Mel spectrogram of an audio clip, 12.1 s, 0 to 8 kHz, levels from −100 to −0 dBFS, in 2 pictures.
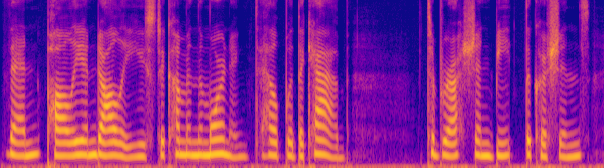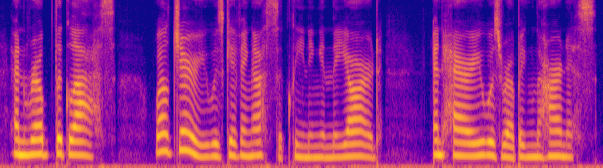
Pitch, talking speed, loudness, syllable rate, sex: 225 Hz, 200 wpm, -19 LUFS, 5.2 syllables/s, female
